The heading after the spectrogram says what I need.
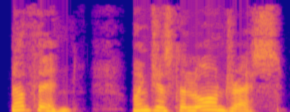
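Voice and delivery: high-pitched, scared laundress; frightened denial. A narrator's reading. Laundress gripped by the chin denies it, frightened and high.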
